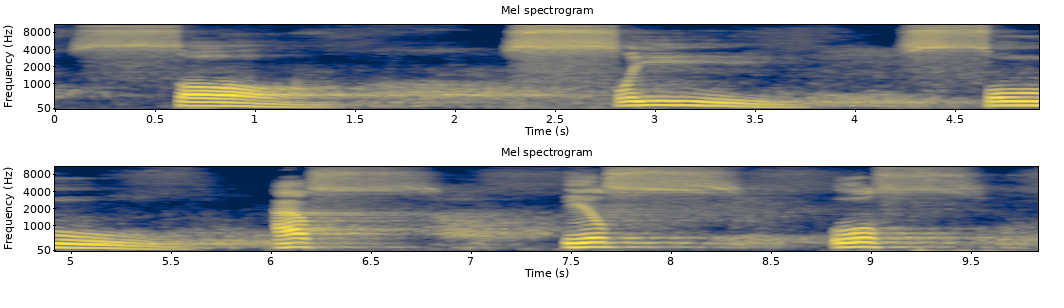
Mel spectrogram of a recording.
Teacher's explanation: Sekarang ditebalin, tetap tajam.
